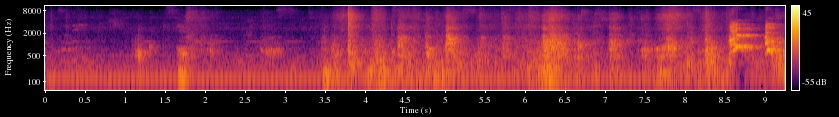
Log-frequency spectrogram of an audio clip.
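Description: Dogs scamper and patter about on a floor.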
